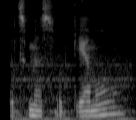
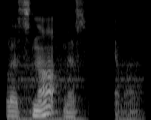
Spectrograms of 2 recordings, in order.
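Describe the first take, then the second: First: Soft, lilting "Let's mess with Gamma", rising at the end; imagined grandkids' suggestion. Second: Soft "Let's not mess with Gamma", weight on "not"; imagined grandkids' second thoughts. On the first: Grandma imagines her grandkids plotting, soft rising tune. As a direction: quote the kids softly, lifting "Gamma" like a proposal. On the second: Grandma imagines grandkids thinking better of it, soft falling tune. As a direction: quote the kids backing off, stressing "not" and falling away. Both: Retold or imitated.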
